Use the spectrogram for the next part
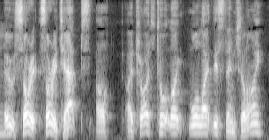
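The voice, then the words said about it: Exaggerated posh British accent. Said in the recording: “Some people don't really believe you're from England ... I'm not British enough.”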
